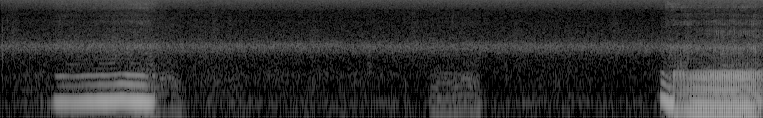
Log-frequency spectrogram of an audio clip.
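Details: Very loud, buzzing snores with a softer one between, irregularly spaced, from a sleeping pug; snoring.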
